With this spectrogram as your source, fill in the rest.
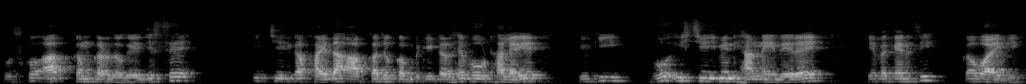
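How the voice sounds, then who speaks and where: A man's voice: medium pitch, normal speed, fairly bright tone. A man giving students an informal exam update in a repetitive, encouraging manner. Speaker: exam coaching YouTuber and host. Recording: echoey room, dull muffled sound.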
